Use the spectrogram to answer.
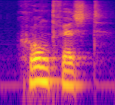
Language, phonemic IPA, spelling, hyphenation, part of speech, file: Dutch, /ˈɣrɔnt.fɛst/, grondvest, grond‧vest, noun, Nl-grondvest.ogg
- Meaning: 1. foundation, principle 2. foundation of an edifice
